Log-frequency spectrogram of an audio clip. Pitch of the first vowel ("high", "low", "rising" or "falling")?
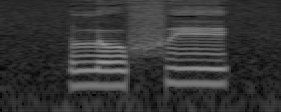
low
